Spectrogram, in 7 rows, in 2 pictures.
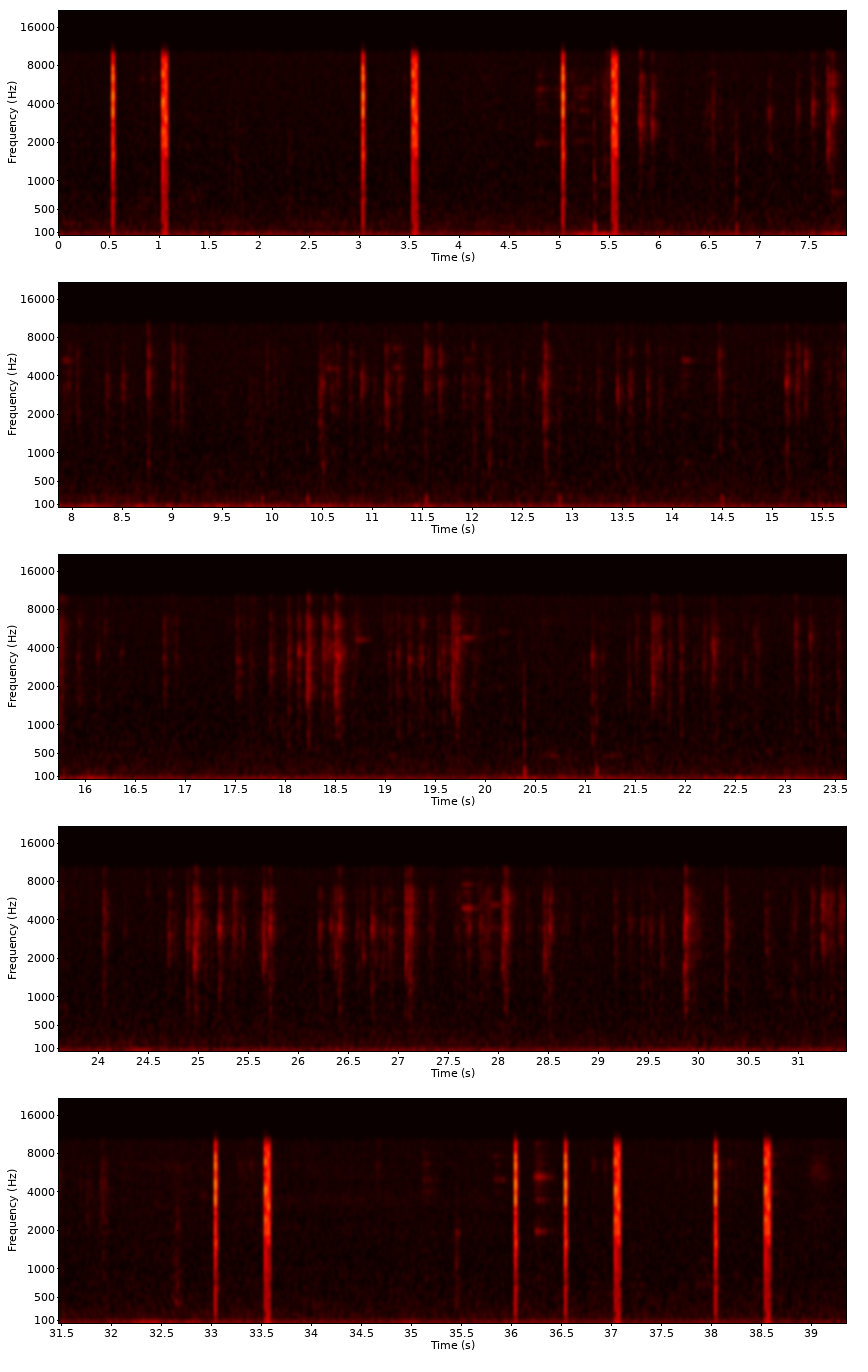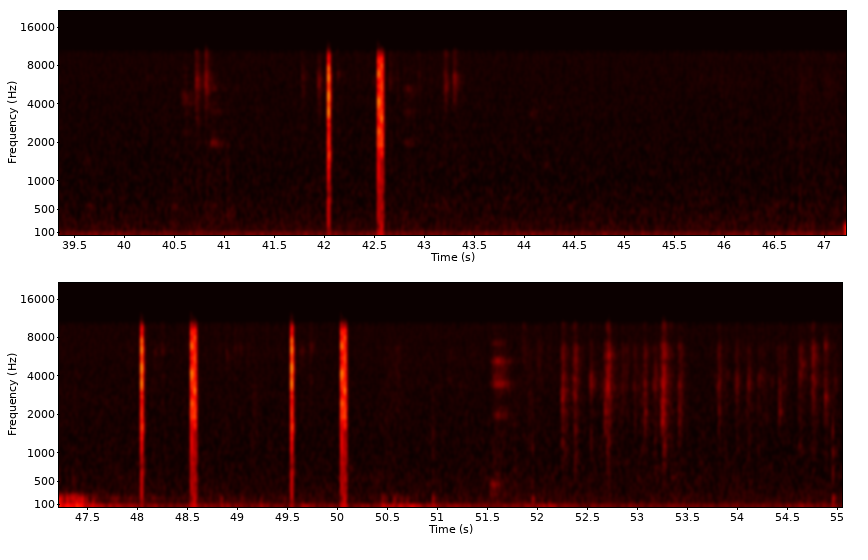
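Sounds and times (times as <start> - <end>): computer mouse clicks: 5.0 - 9.2, 9.9 - 32.0, 40.6 - 41.0, 41.8 - 43.4, 51.8 - 55.0
typing on computer keyboard: 5.0 - 9.2, 9.9 - 20.0, 21.0 - 32.0, 40.6 - 41.0, 51.6 - 55.0.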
